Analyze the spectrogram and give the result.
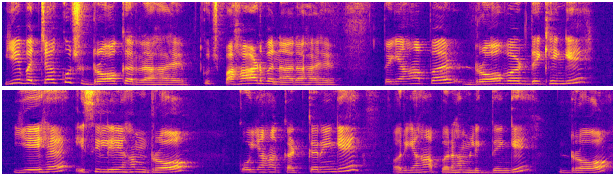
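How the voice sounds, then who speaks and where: A woman teaching a worksheet lesson to young children, gently instructive, slowly sounding out letters and blends. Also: on the high side, expressive.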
